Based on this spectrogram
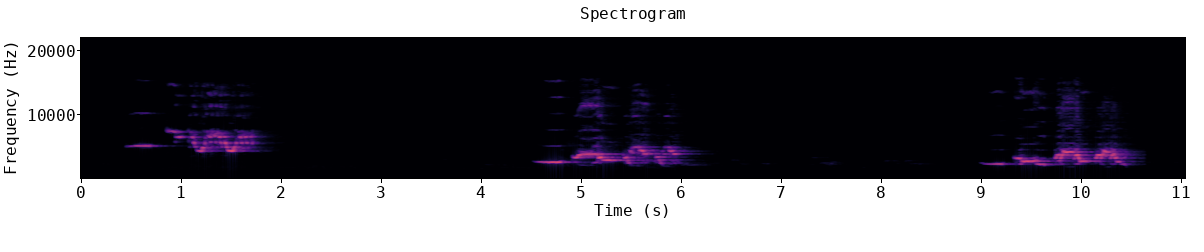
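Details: A Hermit Thrush perched on a branch sings three fluty phrases about four seconds apart, each pitched differently: a long clear opening note, then a rising, echoing swirl.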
